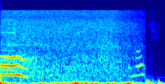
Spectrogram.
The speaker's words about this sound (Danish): Det er et vandfald, vi møder her.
